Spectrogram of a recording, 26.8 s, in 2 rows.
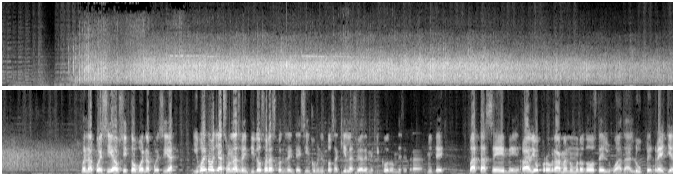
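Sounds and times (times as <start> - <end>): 
audience applause: 1.4 - 15.0
speech: 15.0 - 26.8.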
